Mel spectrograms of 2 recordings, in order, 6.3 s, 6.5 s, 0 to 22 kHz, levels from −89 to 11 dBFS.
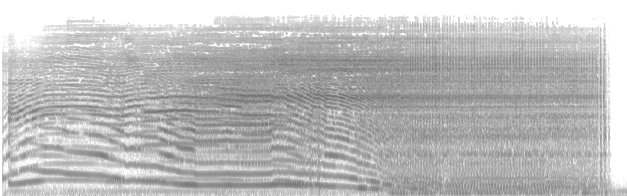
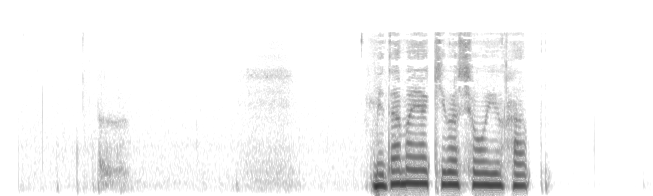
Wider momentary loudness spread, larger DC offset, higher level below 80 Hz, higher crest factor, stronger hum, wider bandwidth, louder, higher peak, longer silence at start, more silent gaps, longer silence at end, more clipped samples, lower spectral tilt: first, 11 LU vs 8 LU; neither; first, -58 dBFS vs -72 dBFS; about the same, 18 dB vs 18 dB; neither; first, 16 kHz vs 11 kHz; second, -29 LUFS vs -21 LUFS; second, -14 dBFS vs -8 dBFS; second, 0 s vs 3.7 s; neither; second, 0.2 s vs 1.25 s; neither; second, 0 dB/octave vs -7.5 dB/octave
